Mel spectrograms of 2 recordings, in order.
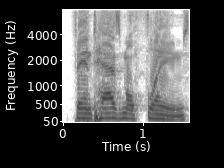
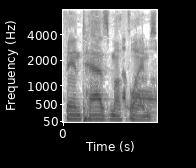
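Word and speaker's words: Phantasmal Flames: Fantasmal flames. Not Fantasma Flames.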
